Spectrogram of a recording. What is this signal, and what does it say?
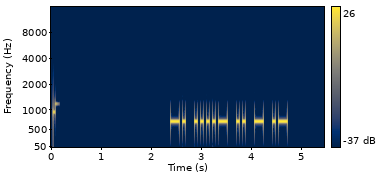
Morse code, heard as a keyed tone, about 20 wpm, 700 Hz. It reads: N4ITA
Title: USA Call Signs - 5 Characters - 20wpm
